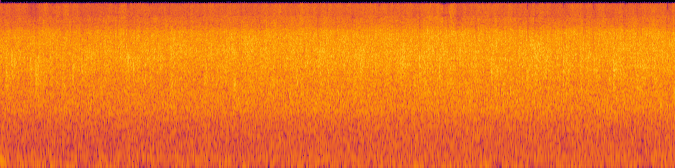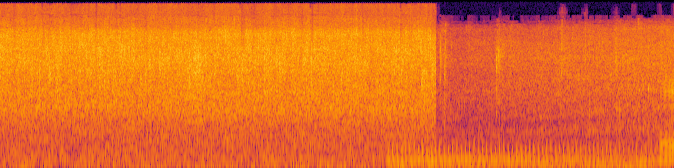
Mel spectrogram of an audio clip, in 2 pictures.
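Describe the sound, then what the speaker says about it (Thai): Steady light rain falls in a residential street in Vientiane, Laos, a continuous soft hiss of drops pattering on surfaces that runs unbroken for the whole stretch, with a low rumble joining near the end. "แบบนี้ฝนยังตกค่อยๆ"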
